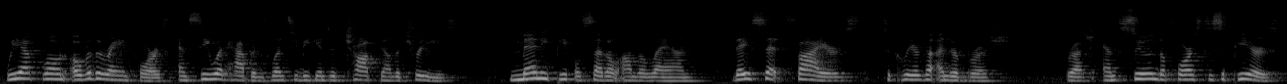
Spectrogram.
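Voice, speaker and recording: A woman's voice: mid-range voice, normal speed, mellow, natural voice, rough recording. A woman voicing an urgent toucan that squawks its warning.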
